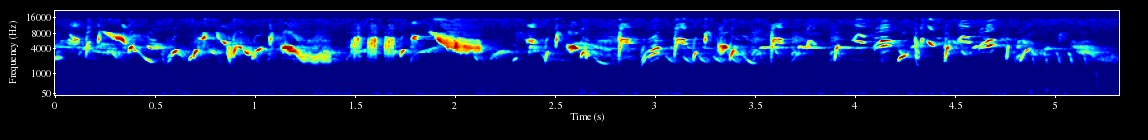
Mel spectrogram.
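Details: European goldfinch pouring out a continuous, rapid, high twittering song of tinkling notes and short trills for over five seconds, with a soft low hum behind.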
